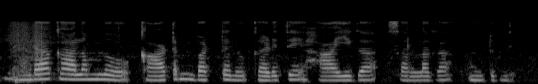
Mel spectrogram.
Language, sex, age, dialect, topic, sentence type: Telugu, female, 18-24, Utterandhra, agriculture, statement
